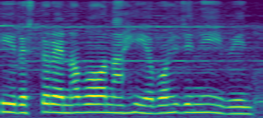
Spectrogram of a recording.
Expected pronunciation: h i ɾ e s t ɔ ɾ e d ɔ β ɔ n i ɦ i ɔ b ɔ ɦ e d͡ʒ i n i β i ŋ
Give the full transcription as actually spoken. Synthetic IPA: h i ɾ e s t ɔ ɾ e n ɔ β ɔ n a ɦ i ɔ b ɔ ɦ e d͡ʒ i n i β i n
